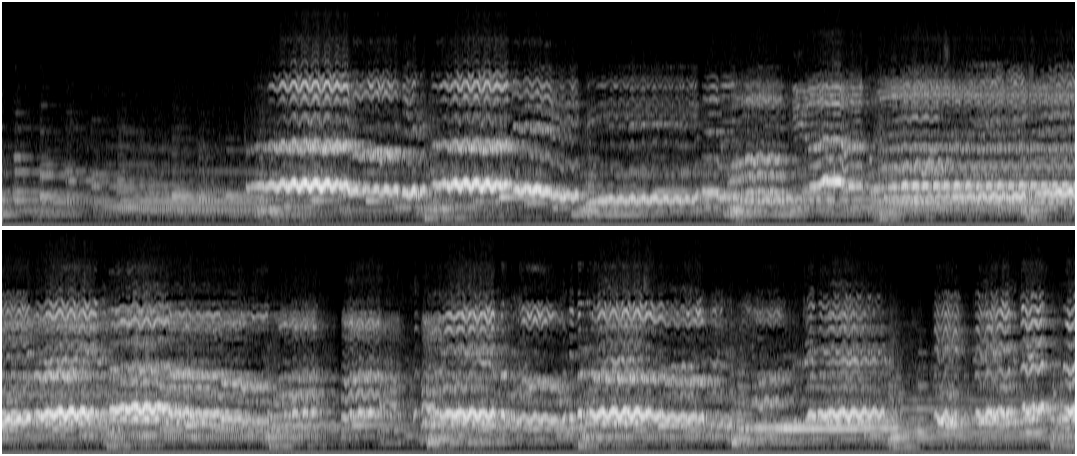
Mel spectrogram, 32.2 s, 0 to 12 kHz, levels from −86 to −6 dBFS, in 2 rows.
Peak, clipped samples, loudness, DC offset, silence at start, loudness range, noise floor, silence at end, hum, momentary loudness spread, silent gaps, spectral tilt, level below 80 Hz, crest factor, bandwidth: -10 dBFS; under 0.1%; -24 LUFS; 0.2%; 0 s; 9 LU; -47 dBFS; 0 s; none; 19 LU; none; -5 dB/octave; -72 dBFS; 16 dB; 7.2 kHz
